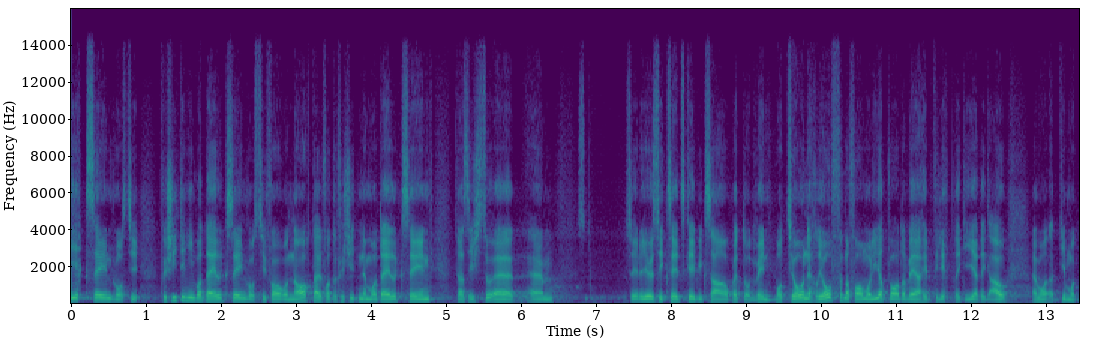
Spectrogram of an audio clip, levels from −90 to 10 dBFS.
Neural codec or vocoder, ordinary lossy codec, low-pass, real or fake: autoencoder, 48 kHz, 32 numbers a frame, DAC-VAE, trained on Japanese speech; none; 14.4 kHz; fake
